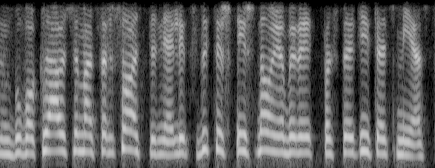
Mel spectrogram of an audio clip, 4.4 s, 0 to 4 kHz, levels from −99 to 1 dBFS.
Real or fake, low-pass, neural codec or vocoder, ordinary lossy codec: fake; 3.6 kHz; codec, 16 kHz, 2 kbps, FunCodec, trained on Chinese and English, 25 frames a second; Opus, 64 kbps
